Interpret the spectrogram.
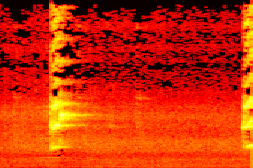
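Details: Two harsh, high-pitched lovebird squawks, one near the start and another at the end, separated by a pause of about two seconds, against a low steady background hum.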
